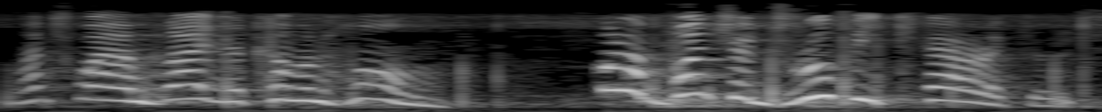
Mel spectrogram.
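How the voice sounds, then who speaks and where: A woman's voice: very high-pitched, very animated, moderate pace. A woman playing a brash, impatient American schoolboy in a slangy, complaining way in an old radio comedy. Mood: eager, griping. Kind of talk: 1950s radio comedy acting. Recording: muffled old radio recording.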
